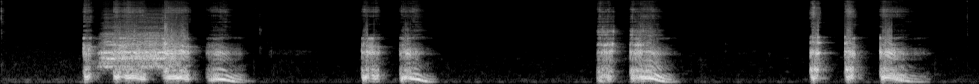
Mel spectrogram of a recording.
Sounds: Throat clearing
